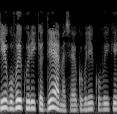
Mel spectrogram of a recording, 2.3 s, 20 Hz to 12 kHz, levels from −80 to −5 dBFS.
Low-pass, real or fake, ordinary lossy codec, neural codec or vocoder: 10.8 kHz; fake; MP3, 32 kbps; codec, 24 kHz, 0.9 kbps, DualCodec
